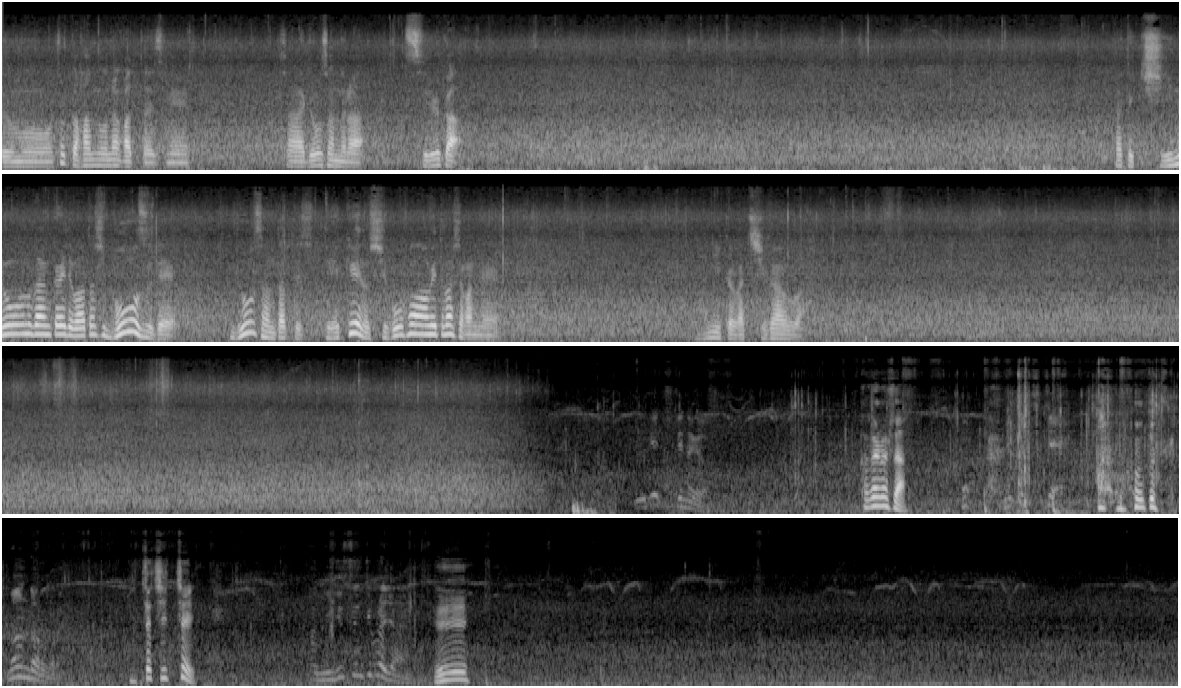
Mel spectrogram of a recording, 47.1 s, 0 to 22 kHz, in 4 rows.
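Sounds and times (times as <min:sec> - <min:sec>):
fast-flowing river rushing: 0:00.0 - 0:29.4
small bird chirping: 0:29.0 - 0:42.6.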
